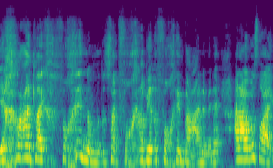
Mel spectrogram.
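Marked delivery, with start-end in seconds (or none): 0.0-3.3 put-on heavy, broad, thick Scouse accent, laid on. Speaker retelling a man on the phone in a hotel lift, thick Liverpool accent. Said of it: "the thickest Liverpool accent I've ever heard".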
